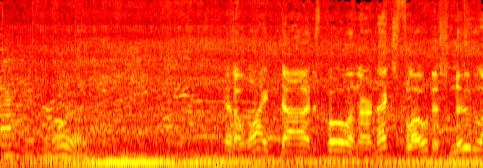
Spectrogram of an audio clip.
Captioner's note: horn honks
